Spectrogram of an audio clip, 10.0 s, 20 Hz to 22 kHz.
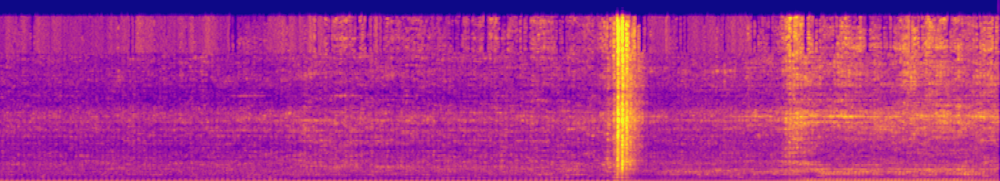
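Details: AGT LH12R mini excavator with RATO engine, governor adjustment to lower idle: steady fast drone, then a clunk and the note shifts as it is throttled toward idle; high idle speed from governor setting.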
